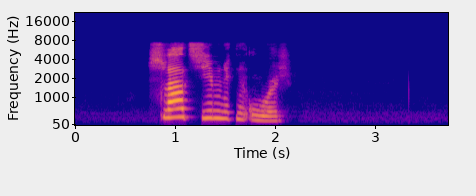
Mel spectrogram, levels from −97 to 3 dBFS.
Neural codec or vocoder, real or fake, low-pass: codec, 32 kHz, 1.9 kbps, SNAC; fake; 7.2 kHz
